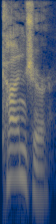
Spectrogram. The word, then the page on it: conjure: American English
